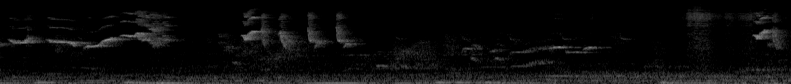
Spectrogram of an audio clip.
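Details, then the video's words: Oriental magpie-robin, called kacer, singing ngeplong: irregular bursts of high chirps and warbled whistles, some softer falling notes, with low hum and background noise between phrases. "Kacer Ngeplong"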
